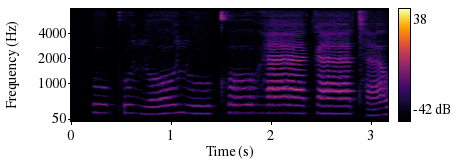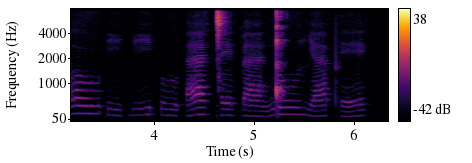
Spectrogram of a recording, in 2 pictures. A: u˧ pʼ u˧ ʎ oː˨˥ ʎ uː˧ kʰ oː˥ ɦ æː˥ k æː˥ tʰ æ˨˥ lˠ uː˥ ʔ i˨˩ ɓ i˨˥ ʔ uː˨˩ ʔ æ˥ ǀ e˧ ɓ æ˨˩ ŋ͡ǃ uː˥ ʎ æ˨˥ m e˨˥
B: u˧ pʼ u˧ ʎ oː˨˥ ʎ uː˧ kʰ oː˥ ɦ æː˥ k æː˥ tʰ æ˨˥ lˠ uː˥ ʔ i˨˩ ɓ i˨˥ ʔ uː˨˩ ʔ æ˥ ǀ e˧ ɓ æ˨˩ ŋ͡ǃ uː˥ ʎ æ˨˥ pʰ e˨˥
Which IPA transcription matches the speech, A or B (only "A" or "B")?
B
